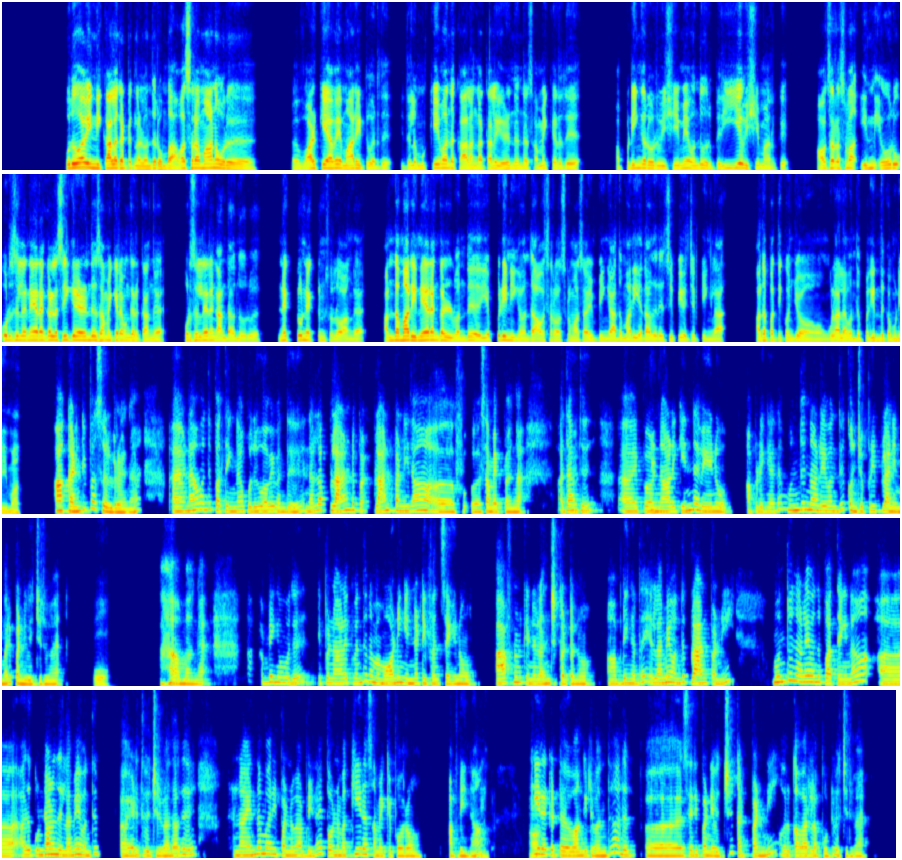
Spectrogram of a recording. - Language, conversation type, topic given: Tamil, podcast, வீட்டில் அவசரமாக இருக்கும் போது விரைவாகவும் சுவையாகவும் உணவு சமைக்க என்னென்ன உத்திகள் பயன்படும்?
- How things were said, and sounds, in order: in English: "நெக் டூ நெக்ன்னு"; in English: "ரெசிபி"; in English: "பிளான்டு ப பிளான்"; in English: "ப்ரீ பிளானிங்"; laughing while speaking: "ஆமாங்க"; in English: "மார்னிங்"; in English: "ஆஃப்டர்நூனுக்கு"; other noise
